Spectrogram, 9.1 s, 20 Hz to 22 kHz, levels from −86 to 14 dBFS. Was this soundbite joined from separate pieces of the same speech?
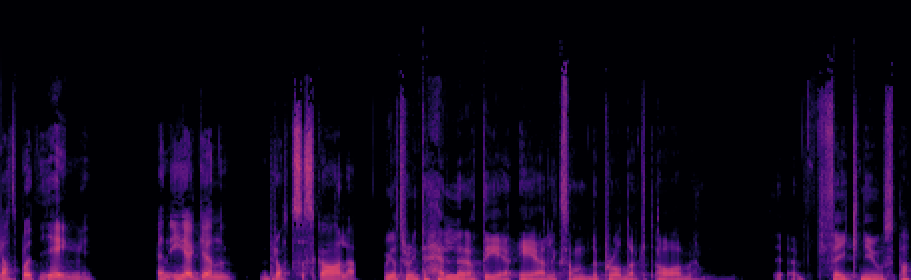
no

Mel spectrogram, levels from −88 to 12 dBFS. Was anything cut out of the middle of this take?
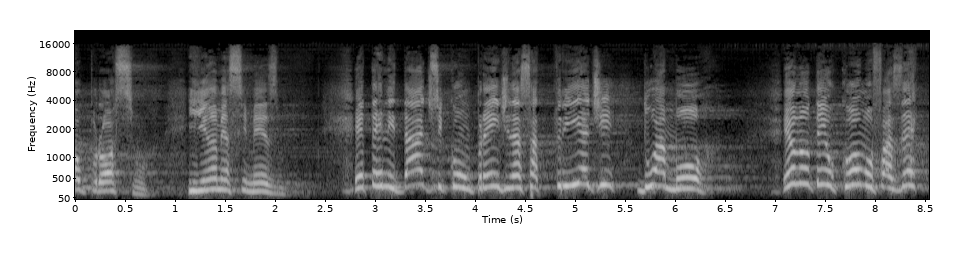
yes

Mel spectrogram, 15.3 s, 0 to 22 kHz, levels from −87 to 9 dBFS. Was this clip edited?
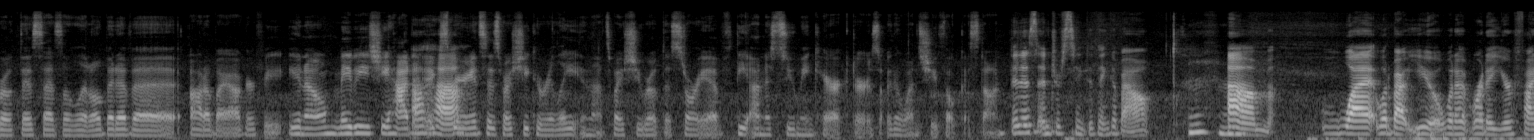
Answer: no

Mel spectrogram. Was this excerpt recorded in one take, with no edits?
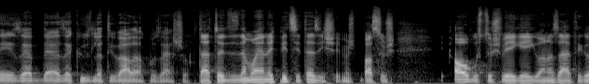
no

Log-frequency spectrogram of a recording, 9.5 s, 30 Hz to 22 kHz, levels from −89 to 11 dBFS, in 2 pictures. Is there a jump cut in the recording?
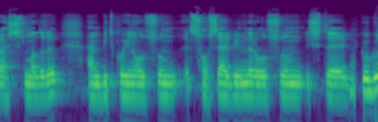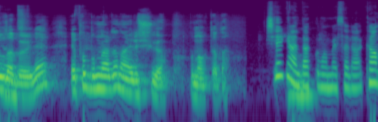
yes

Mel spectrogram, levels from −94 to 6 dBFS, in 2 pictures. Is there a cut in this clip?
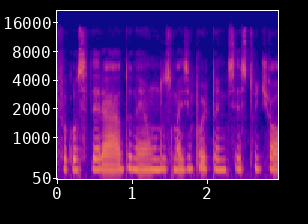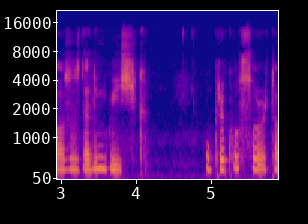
no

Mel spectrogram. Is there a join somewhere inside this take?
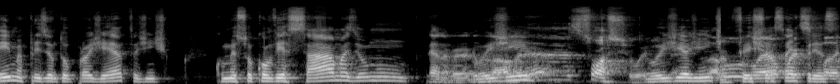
yes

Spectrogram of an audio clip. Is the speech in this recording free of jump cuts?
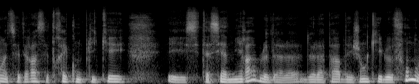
yes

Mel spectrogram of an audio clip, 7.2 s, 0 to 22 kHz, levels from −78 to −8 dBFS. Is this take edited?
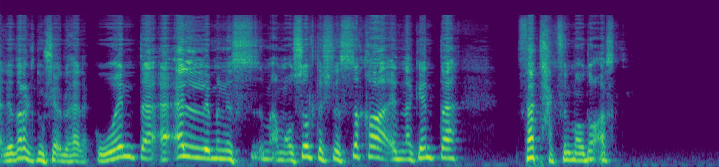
no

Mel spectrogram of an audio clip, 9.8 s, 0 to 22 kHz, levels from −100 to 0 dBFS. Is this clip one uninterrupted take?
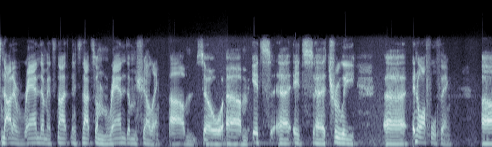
no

